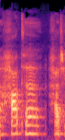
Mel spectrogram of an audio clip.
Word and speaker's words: Hatha: Hatha yoga is actually how you say it.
